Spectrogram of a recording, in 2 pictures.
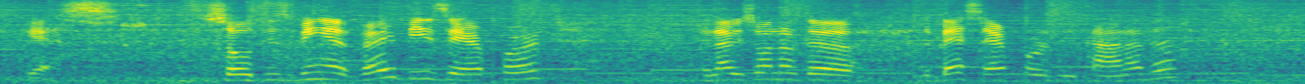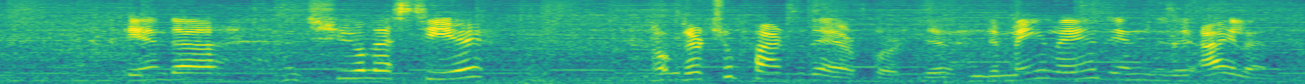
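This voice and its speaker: Clear music plays in the background as a man talks at a moderate pace. He leaves long, frequent pauses. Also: ordinary pitch variation. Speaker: travel vlogger. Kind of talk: casual vlog chat. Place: street. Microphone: phone near.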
